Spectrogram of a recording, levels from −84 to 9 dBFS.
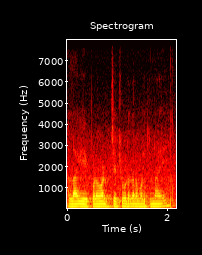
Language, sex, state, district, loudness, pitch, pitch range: Telugu, male, Telangana, Mahabubabad, -14 LUFS, 120 Hz, 120-125 Hz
